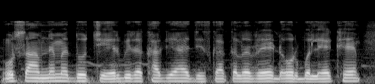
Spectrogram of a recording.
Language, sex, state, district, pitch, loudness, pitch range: Hindi, male, Jharkhand, Ranchi, 145 Hz, -13 LUFS, 135-150 Hz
